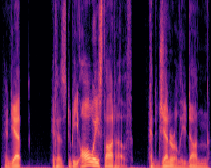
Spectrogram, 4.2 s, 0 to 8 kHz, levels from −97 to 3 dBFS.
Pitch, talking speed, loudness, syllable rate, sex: 95 Hz, 170 wpm, -20 LUFS, 5.1 syllables/s, male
